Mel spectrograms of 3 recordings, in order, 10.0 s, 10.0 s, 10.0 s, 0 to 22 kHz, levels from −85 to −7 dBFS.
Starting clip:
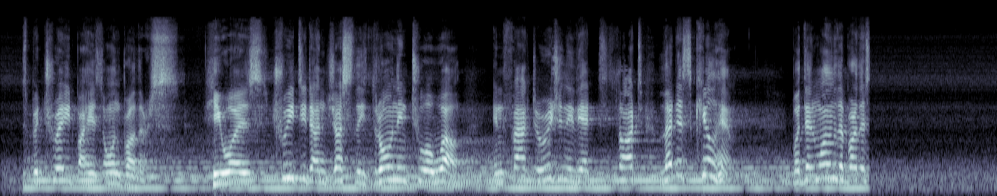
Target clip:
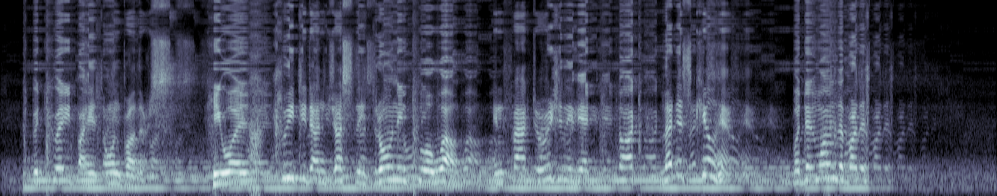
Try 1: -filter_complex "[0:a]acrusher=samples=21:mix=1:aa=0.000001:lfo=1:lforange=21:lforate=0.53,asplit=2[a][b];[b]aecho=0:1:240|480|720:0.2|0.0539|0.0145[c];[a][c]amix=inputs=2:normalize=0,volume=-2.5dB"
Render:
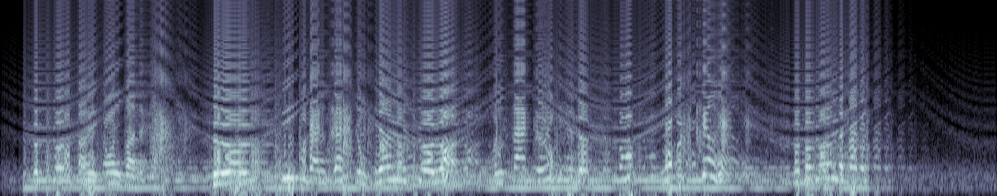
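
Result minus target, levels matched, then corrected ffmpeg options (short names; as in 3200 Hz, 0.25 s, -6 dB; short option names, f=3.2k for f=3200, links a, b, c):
decimation with a swept rate: distortion +10 dB
-filter_complex "[0:a]acrusher=samples=5:mix=1:aa=0.000001:lfo=1:lforange=5:lforate=0.53,asplit=2[a][b];[b]aecho=0:1:240|480|720:0.2|0.0539|0.0145[c];[a][c]amix=inputs=2:normalize=0,volume=-2.5dB"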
